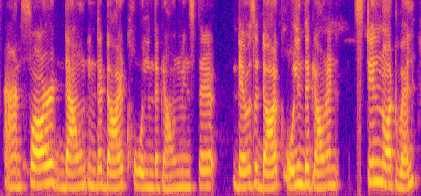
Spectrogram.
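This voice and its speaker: A woman's voice: fairly high pitch, steady tone, normal speed, sharp tone, poor audio. A woman tutoring in an informal reading lesson, explaining a story hesitantly and repetitively in simple words. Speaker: mother tutoring her child in English reading.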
